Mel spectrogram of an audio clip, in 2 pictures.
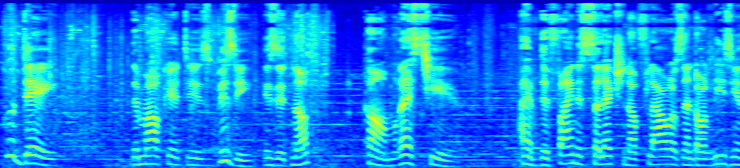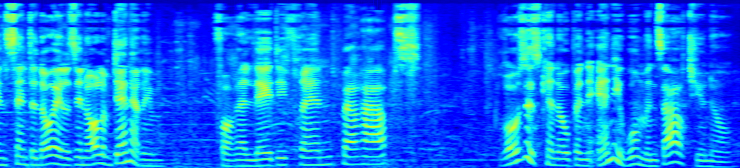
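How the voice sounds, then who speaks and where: Low-voiced French-accented merchant woman, played by an actress. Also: normal speed, over music, close to an everyday voice. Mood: inviting, courteous. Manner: courteous, formal phrasing with gentle tag questions. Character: genteel Orlesian flower-seller woman, courteous, wistful émigré. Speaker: market merchant. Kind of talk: video game character dialogue.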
